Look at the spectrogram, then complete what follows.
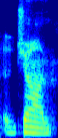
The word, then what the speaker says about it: Jean: know that one and I it's well it's pronounced John John why can't what's that uh uh 40601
